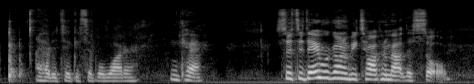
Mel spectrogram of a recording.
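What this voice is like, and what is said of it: Out of breath, panting speech. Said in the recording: “Forgive me if I seem out of breath. I just came from a run.”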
